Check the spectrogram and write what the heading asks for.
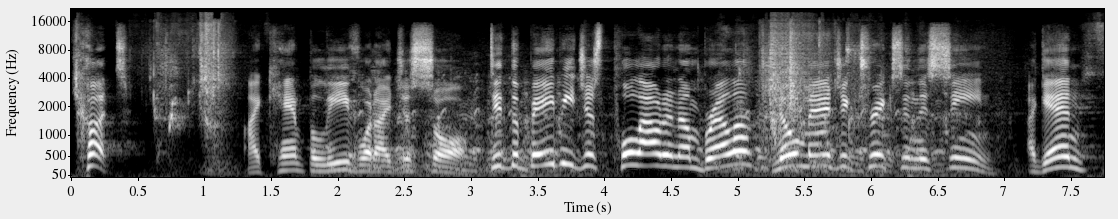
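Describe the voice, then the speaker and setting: A man's voice: very high-pitched, big pitch swings, normal speed, background noise. A man playing a film director on set, calling cut and again in a bossy, exasperated way. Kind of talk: scripted comedic narration.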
